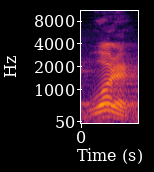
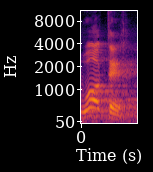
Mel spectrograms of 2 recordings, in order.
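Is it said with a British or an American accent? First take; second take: American; British. First: It is said with an American accent. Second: It is said with a British accent.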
